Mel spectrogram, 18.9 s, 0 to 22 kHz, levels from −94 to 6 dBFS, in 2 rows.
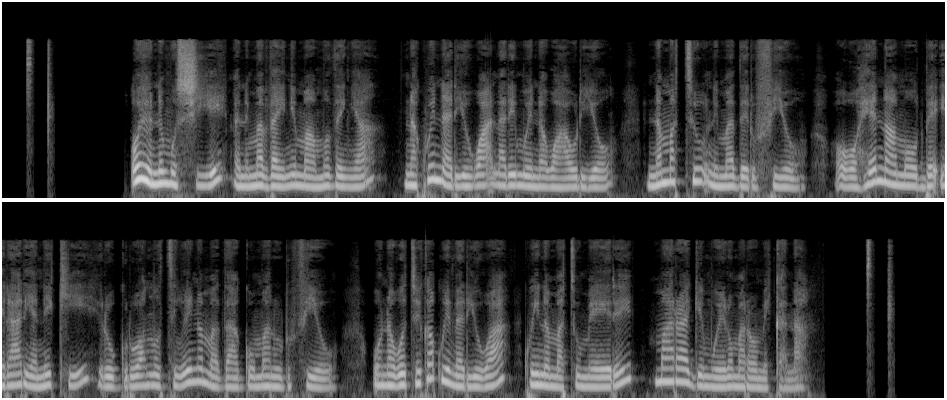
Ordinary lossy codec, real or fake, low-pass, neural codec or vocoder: AAC, 48 kbps; fake; 10.8 kHz; codec, 24 kHz, 0.9 kbps, WavTokenizer, medium speech release version 1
